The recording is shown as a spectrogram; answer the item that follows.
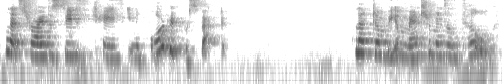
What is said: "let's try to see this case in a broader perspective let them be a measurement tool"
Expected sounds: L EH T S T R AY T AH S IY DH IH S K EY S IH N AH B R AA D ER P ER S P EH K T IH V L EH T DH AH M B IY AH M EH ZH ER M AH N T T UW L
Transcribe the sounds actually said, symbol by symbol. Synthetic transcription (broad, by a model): L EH T S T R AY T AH S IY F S K EY S IH N AH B AA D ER P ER S P EH K T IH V L EH T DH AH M B IY AH M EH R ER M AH N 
